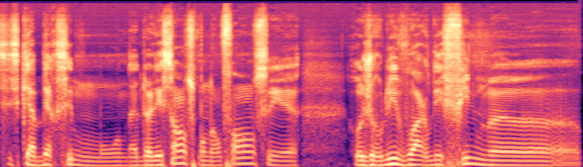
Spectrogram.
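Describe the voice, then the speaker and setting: A man's fairly low voice at a very slow pace, fairly even in intonation, on a very clean recording with a silent background. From Belgium. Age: 50s. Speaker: DJ. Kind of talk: interview. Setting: studio. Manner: halting, many fillers.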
